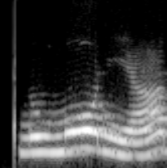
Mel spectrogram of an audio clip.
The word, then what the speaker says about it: pneumonia: gonna pronounce that as pneumonia because the p is silent um and then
